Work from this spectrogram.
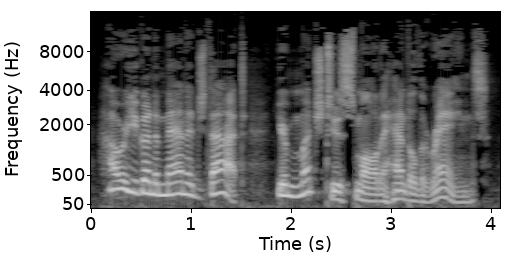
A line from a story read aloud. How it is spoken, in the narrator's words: The man laughed and said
